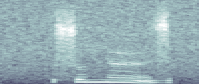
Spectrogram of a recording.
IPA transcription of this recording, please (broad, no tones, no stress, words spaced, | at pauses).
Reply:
sonœ̃z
